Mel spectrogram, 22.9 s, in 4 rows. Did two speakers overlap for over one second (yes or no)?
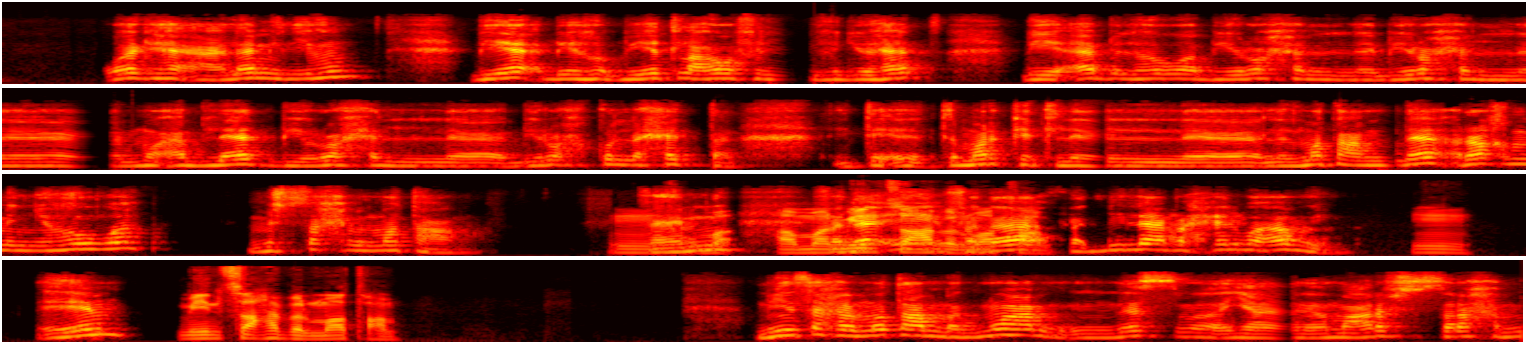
yes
